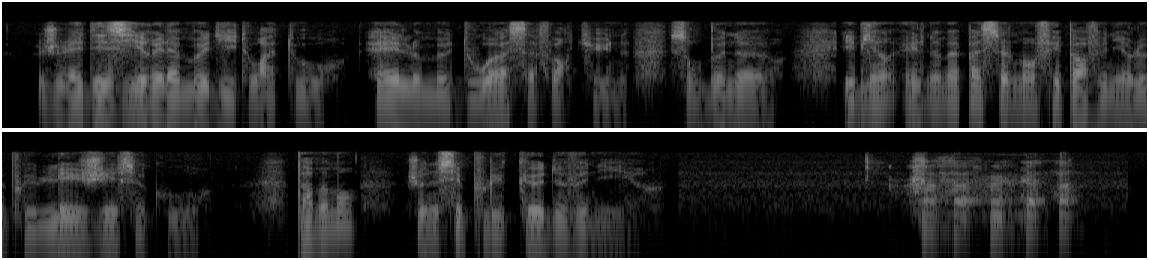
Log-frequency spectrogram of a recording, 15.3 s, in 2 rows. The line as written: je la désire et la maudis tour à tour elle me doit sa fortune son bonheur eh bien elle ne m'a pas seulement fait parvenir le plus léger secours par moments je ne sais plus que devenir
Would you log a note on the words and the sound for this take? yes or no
yes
